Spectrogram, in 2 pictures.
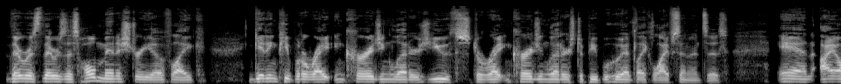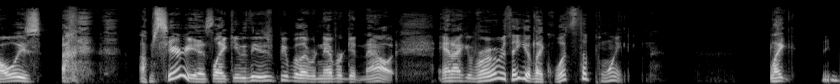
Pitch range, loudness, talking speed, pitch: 115-150 Hz, -17 LUFS, 180 wpm, 130 Hz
